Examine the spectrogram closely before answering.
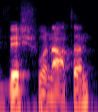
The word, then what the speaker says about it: Viswanathan: as we just mentioned your last name is pronounced i believe vishwanathan that's right you had mentioned to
